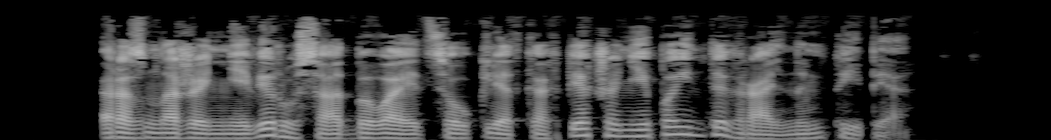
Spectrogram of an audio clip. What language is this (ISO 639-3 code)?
bel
